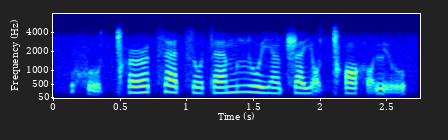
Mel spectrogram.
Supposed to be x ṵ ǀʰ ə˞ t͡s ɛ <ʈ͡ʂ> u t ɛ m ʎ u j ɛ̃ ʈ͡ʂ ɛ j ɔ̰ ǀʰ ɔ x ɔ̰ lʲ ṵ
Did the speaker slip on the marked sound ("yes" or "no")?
yes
